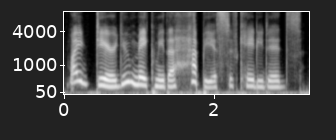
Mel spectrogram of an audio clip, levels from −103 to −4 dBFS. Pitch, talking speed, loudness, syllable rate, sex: 220 Hz, 185 wpm, -17 LUFS, 4.0 syllables/s, female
